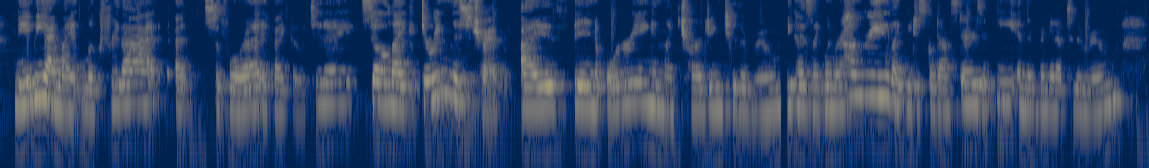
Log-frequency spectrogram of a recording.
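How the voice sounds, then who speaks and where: In an American accent, a woman speaks at a moderate pace and a high pitch, with ordinary pitch variation and hardly any pauses. Noticeable background noise and audible room echo fill the recording. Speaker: beauty vlogger. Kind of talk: casual chat. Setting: hotel bathroom.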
